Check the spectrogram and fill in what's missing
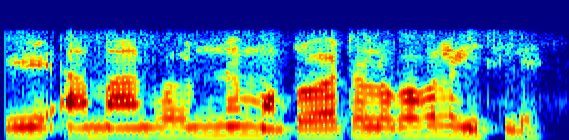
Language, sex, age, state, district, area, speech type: Assamese, female, 60+, Assam, Golaghat, urban, conversation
